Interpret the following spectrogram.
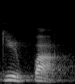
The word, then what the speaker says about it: कृपा: मात्र यानी कृपा, कर्पा नहीं पढ़ेंगे बल्कि क्या पढ़ेंगे, कृपा, यानी दृढ़, ठीक है, समझ में आ गया।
